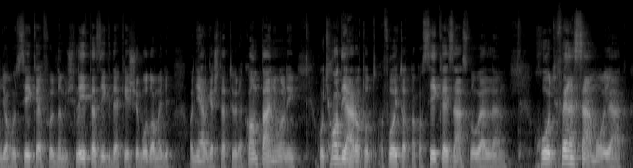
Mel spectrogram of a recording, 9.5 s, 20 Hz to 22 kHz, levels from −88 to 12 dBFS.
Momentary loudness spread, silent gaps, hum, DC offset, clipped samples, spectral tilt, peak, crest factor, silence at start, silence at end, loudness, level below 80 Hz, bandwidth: 11 LU; none; none; under 0.1%; under 0.1%; -6 dB/octave; -10 dBFS; 20 dB; 0 s; 0.1 s; -29 LUFS; -60 dBFS; 15.5 kHz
